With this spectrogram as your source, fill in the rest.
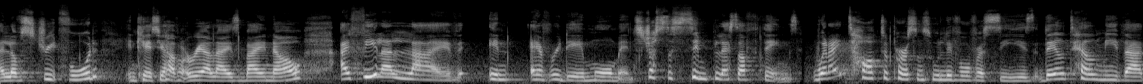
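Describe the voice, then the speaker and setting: A woman speaks with a Jamaican accent at a fairly high pitch. Noticeable background noise runs behind her. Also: lively intonation, moderate pace. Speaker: vlogger. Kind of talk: casual vlog talk to camera. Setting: in a car en route to concert.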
